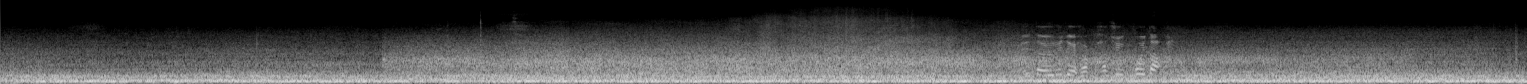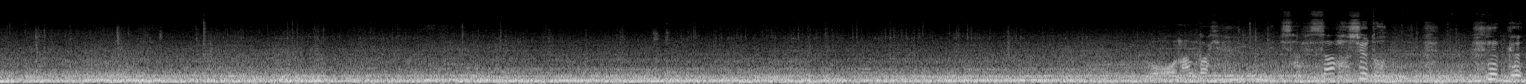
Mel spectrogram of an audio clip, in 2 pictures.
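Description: Suzuki Swift Sport ZC33S's 1.4-litre turbocharged four-cylinder, fitted with an upgraded stock-shape turbo, running hard at speed, heard from inside the cabin as a steady engine drone. A rush of wind and road noise swells over it for several seconds in the middle.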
